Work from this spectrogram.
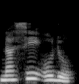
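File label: "nasi uduk", Indonesian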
